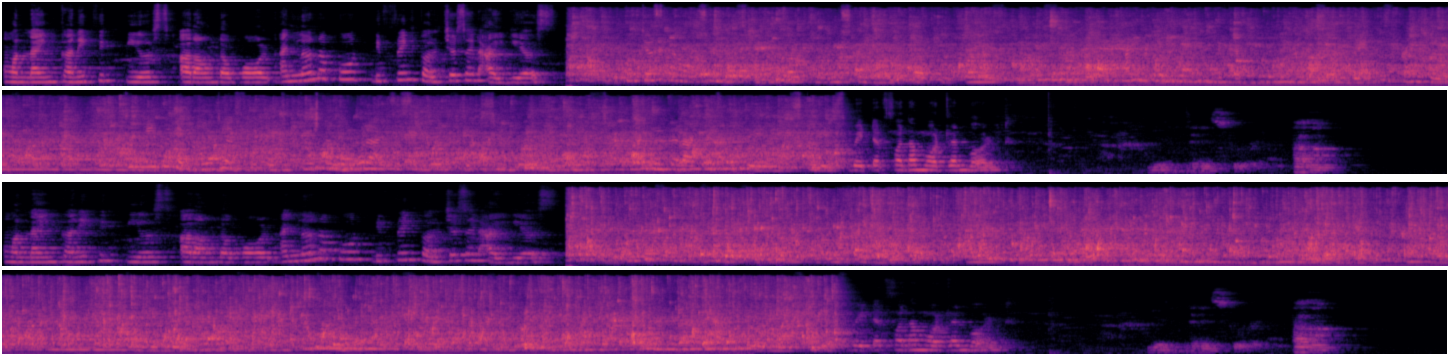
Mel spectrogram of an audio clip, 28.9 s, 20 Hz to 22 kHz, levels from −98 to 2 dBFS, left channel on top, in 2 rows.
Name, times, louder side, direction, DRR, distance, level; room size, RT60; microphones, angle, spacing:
voice 1, 0.0-5.4 6.1-14.6 15.7-24.5 25.5-25.8, left 5 dB, 70° left, 10 dB, 0.4 m, -47 dB
sound 1, 5.6-22.8, right 3 dB, 70° right, 0.6 m, -38 dB
sound 2, 10.2-21.9, equal, 25° left, 0.7 m, -48 dB
voice 2, 25.9-26.9 27.4-27.6, right 2 dB, 15° right, -8 dB, 0.8 m, -54 dB
3.0 x 2.8 x 3.5 m, 0.70 s
head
